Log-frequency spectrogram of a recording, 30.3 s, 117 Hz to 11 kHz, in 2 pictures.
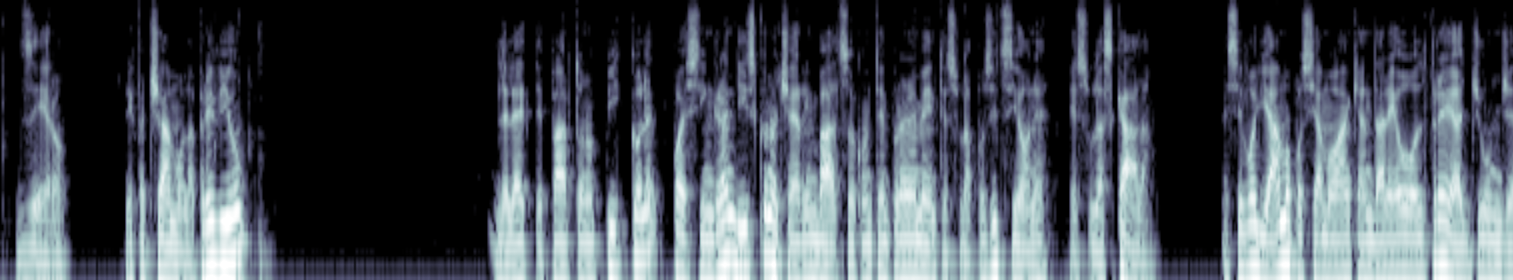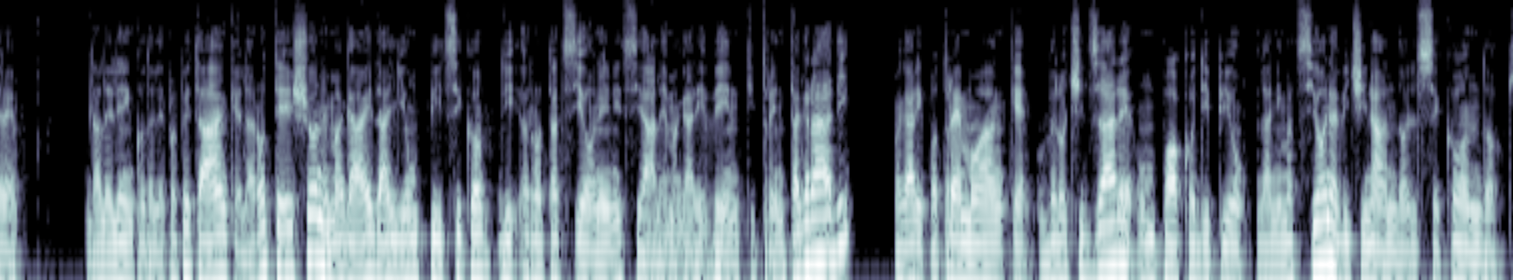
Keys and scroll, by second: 2.5 space, 12.6 space.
